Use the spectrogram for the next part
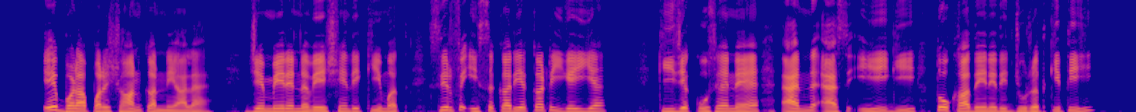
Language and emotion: Dogri, angry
